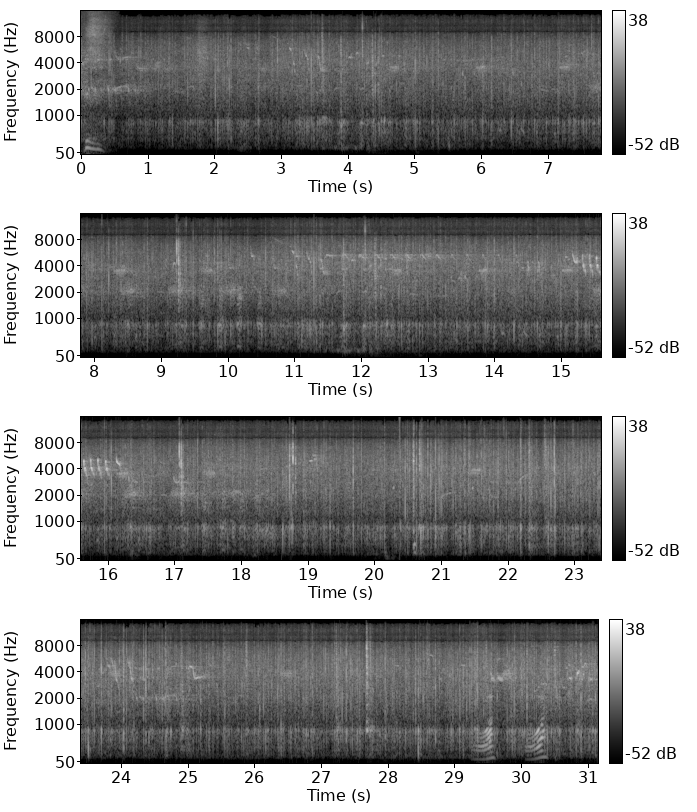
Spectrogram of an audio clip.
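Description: Steady rain falling on a pond, a dense patter of drops hitting the water.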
